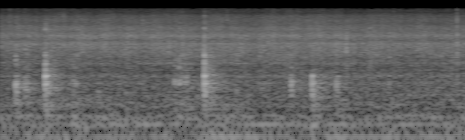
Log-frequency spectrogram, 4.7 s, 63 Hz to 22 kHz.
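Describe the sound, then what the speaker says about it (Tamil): Onions sauté in a pan with a dense, continuous sizzle, broken by a few light stirring scrapes and taps. "ஒரு 2 நிமிஷம் வெங்காயம் நல்லா வதங்கட்டும்."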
